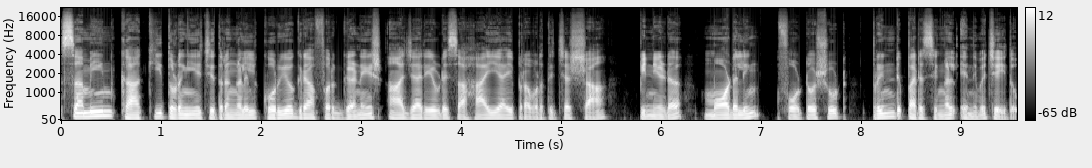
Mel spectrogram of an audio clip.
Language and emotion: Malayalam, neutral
